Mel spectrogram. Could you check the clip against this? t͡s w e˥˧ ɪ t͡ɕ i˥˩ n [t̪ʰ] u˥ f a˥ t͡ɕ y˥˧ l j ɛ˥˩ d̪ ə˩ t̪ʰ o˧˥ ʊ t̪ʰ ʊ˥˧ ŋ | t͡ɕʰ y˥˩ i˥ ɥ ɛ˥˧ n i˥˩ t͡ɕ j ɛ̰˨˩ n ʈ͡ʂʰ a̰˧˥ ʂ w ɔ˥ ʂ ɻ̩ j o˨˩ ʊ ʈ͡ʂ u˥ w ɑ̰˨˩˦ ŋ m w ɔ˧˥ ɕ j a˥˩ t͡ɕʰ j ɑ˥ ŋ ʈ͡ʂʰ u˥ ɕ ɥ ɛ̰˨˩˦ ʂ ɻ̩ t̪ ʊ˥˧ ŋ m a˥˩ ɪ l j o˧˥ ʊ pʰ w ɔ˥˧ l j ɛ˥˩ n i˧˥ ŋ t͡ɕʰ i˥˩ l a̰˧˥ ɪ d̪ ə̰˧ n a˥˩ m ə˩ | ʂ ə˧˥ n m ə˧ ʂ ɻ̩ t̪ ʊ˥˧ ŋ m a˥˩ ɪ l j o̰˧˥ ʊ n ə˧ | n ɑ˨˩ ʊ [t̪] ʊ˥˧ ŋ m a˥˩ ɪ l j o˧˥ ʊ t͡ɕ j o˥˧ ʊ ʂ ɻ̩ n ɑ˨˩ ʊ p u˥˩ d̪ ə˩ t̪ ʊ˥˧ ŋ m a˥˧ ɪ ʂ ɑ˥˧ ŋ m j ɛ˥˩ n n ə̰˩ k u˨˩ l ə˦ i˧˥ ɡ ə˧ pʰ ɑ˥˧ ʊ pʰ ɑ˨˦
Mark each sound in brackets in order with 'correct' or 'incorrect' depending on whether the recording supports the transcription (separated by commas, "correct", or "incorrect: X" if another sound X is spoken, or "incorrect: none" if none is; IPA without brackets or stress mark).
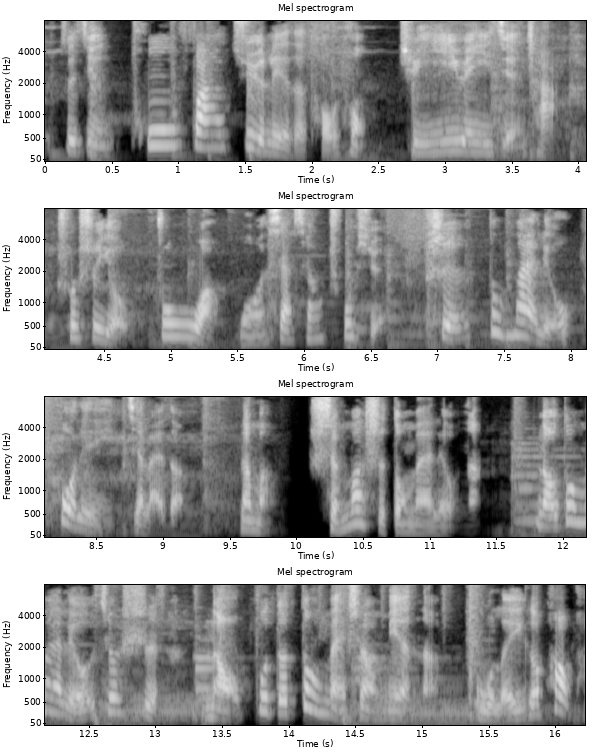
correct, correct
